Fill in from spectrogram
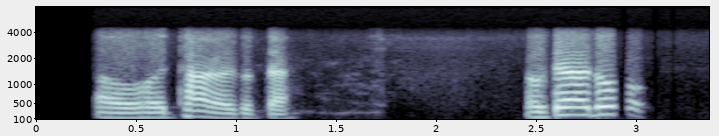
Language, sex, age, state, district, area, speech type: Manipuri, male, 18-30, Manipur, Kangpokpi, urban, conversation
